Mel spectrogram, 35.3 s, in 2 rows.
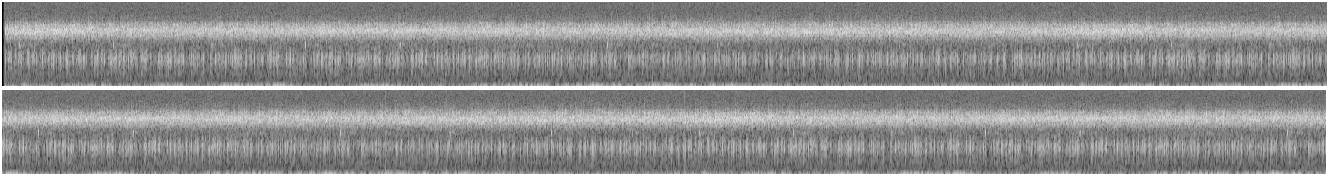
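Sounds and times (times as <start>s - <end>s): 
frogs: 0.0s - 35.3s.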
